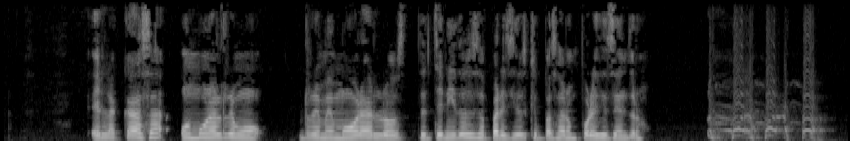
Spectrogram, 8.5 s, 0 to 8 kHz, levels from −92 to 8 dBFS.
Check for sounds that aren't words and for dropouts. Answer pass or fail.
fail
